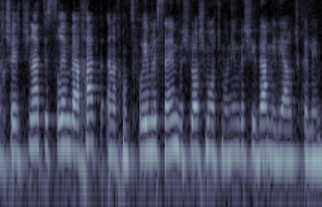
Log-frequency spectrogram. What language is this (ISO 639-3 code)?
heb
